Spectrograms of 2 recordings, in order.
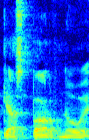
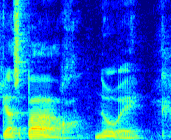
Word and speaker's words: Gaspar Noé: You see, Thirst is directed by this guy named Gaspar Noé. I don't know why I pronounce that like it's Spanish. Gaspar Noé.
